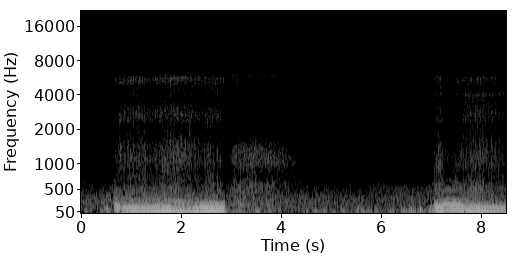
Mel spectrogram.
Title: Funny Dog Snoring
